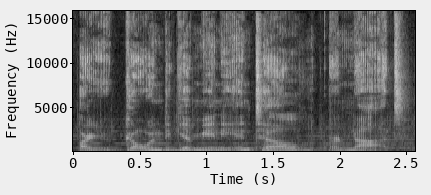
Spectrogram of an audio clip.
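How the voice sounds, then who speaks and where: Man playing a very deep-voiced, bitter covert operative. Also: expressive, fairly quick, creaky, exaggerated voice. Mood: grim, resigned. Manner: defiant, brooding. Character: bitter, defiant male covert operative, reluctantly back in service. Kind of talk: sci-fi audio drama acting with first-person narration. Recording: music bed under the voice. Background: music.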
